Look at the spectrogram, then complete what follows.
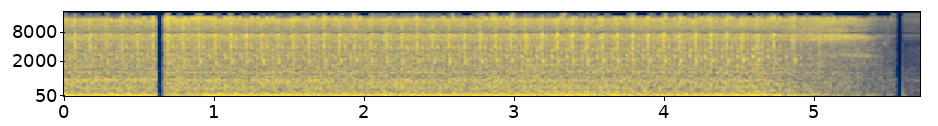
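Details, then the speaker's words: Ford LTD with new camshaft and lifters, running with milky "milkshake" oil: idle with quick, even light ticking a few per second, then shut off. Lifter or valve train tap of unknown source, which later quieted a little; milkshake oil is bad for the new parts. "hopefully hopefully i can pinpoint where that tap is coming from and that milkshake"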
